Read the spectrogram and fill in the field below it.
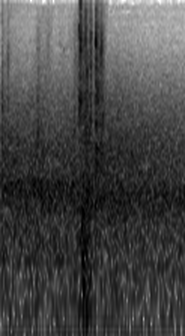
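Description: A gun fires a burst of loud shots.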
